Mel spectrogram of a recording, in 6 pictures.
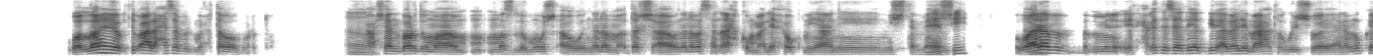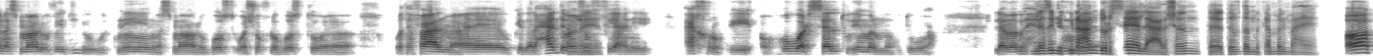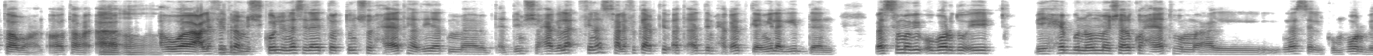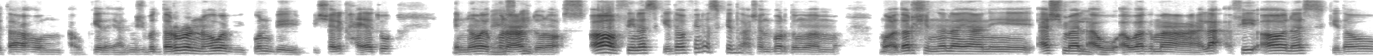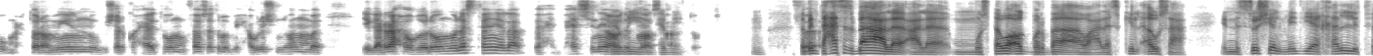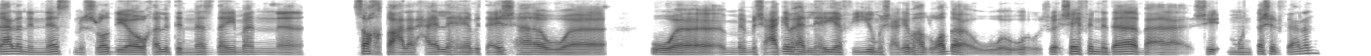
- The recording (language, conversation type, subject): Arabic, podcast, ازاي بتتعامل مع إنك بتقارن حياتك بحياة غيرك أونلاين؟
- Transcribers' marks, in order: in English: "Post"; in English: "Post"; other background noise; tsk; in English: "Scale"; in English: "الSocial Media"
